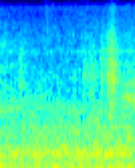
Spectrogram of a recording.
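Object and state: Nothing is struck.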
